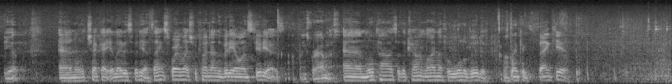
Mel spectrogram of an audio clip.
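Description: A young man talks casually and with animation, close up.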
